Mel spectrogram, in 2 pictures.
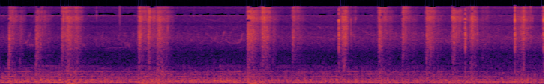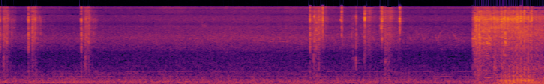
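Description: Footsteps crunch through undergrowth in quick steps.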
